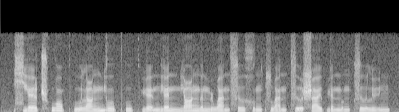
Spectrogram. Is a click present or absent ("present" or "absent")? absent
